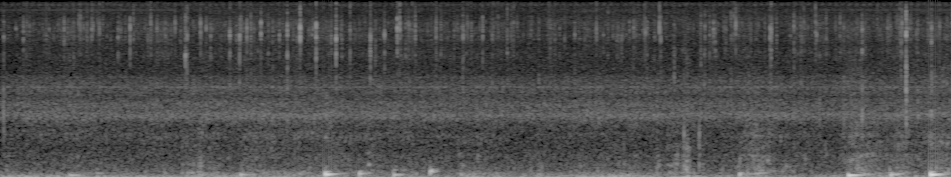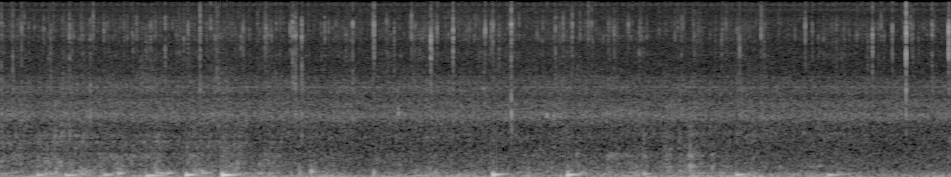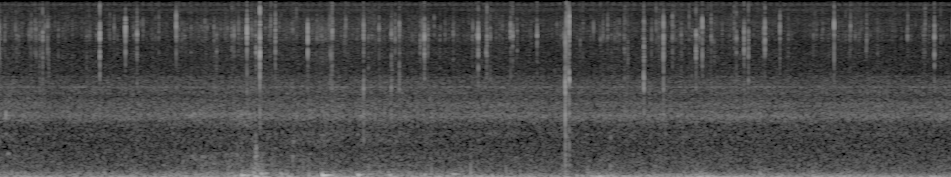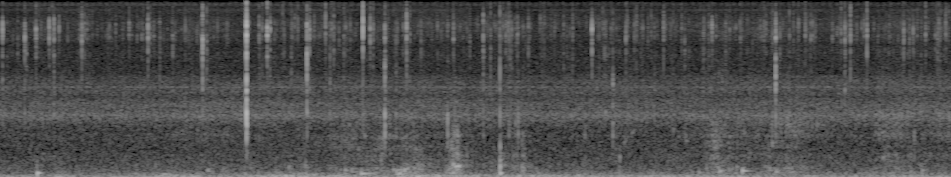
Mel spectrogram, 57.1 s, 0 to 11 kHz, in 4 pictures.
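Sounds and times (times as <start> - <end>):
steady hiss: 0.0 - 57.0
underwater clicks and crackles: 0.0 - 57.0
dull low bumps: 4.8 - 6.6, 12.6 - 19.2, 21.0 - 25.6.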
